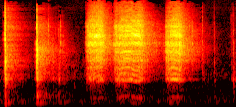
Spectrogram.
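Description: Hobby micro servos whirring in three short, harsh bursts as they are driven from the radio transmitter's controls. Two light clicks come about a second before them.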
